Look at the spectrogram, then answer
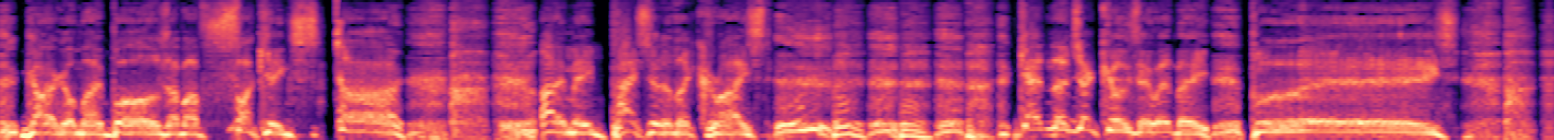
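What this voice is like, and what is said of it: Breathless, panting impersonated voice. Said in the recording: “You always sound like you're out of breath. Did you just come in from running?”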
